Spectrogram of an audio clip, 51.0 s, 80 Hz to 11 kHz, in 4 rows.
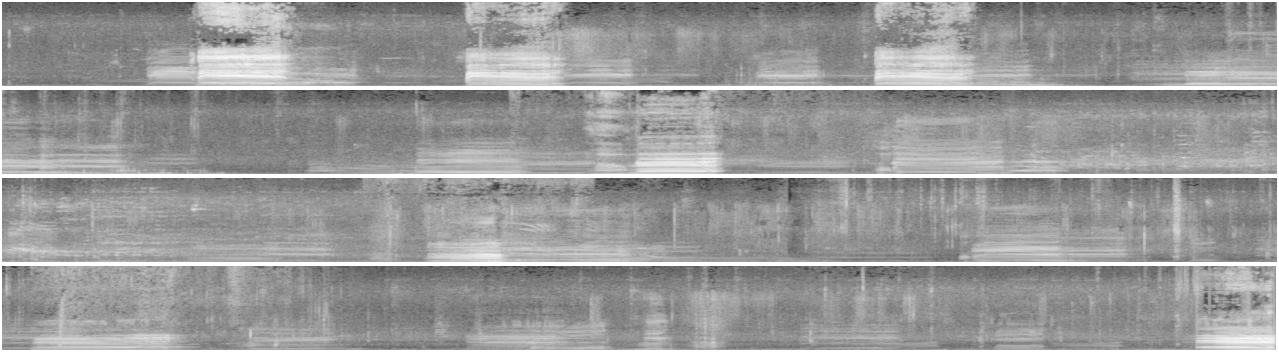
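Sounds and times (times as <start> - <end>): cows mooing: 15.9 - 23.4, 26.4 - 33.0, 38.3 - 41.6, 50.2 - 50.9.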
